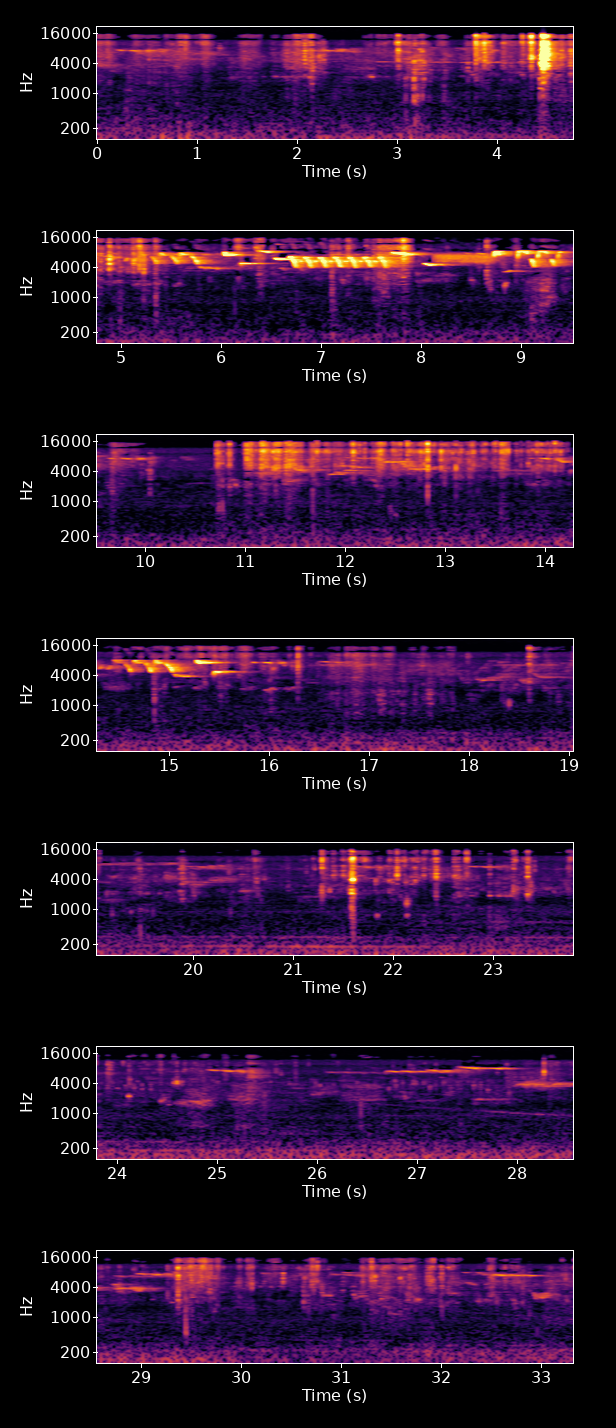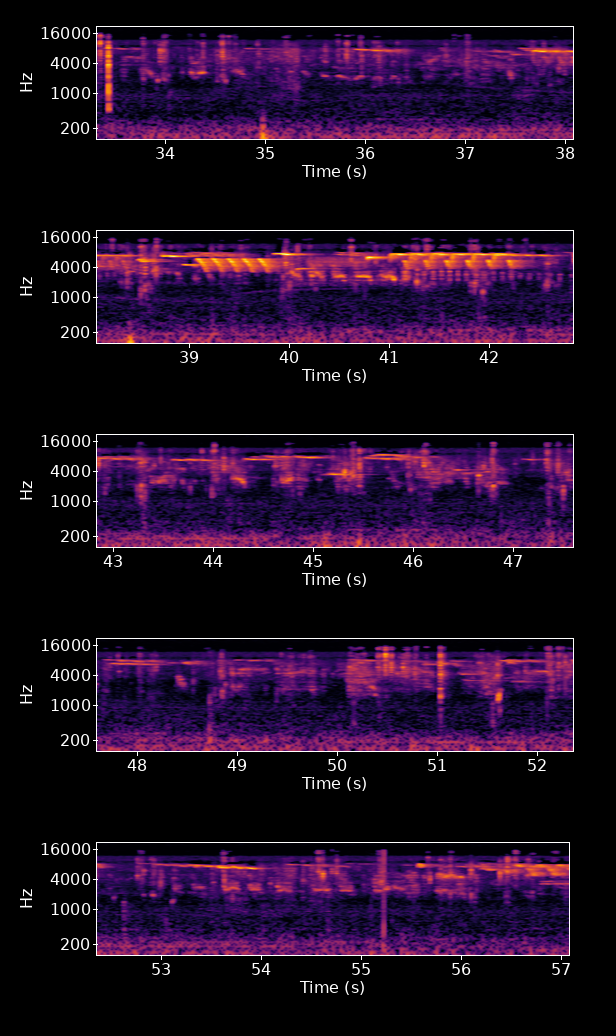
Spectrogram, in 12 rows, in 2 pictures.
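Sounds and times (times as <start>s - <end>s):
low steady rumble: 0.0s - 57.0s
small birds chirping trills: 0.0s - 57.0s.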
